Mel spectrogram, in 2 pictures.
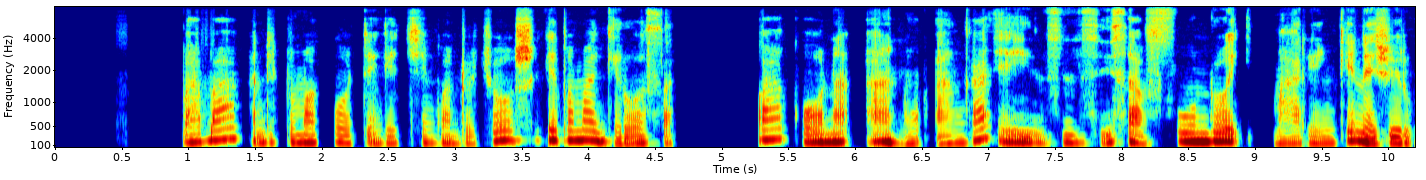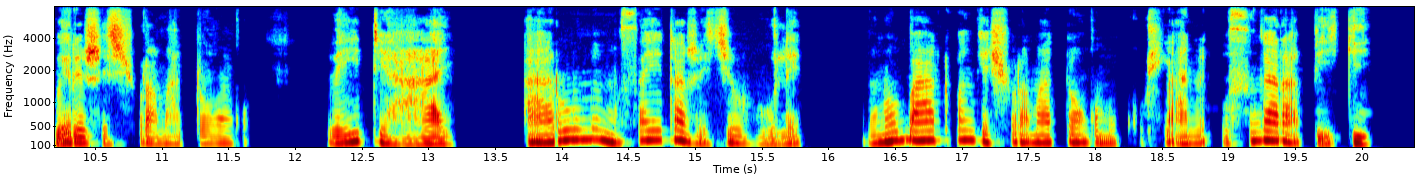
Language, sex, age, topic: Ndau, male, 25-35, health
